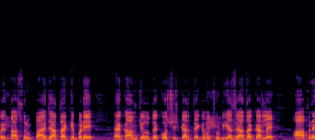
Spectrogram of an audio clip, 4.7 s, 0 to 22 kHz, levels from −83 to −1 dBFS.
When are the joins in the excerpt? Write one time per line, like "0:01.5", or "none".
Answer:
none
